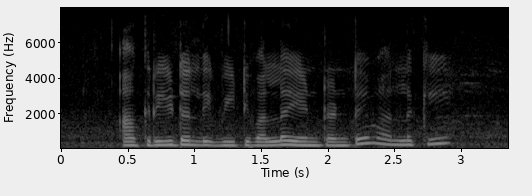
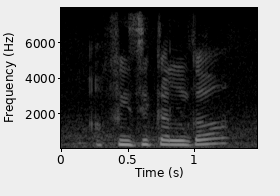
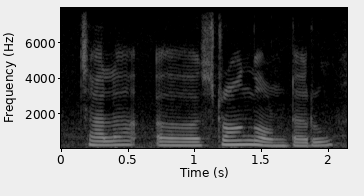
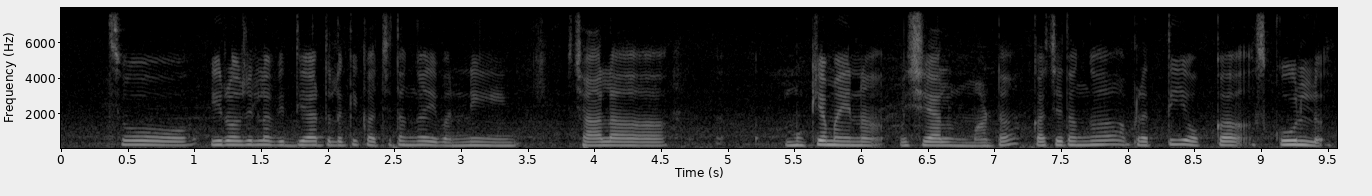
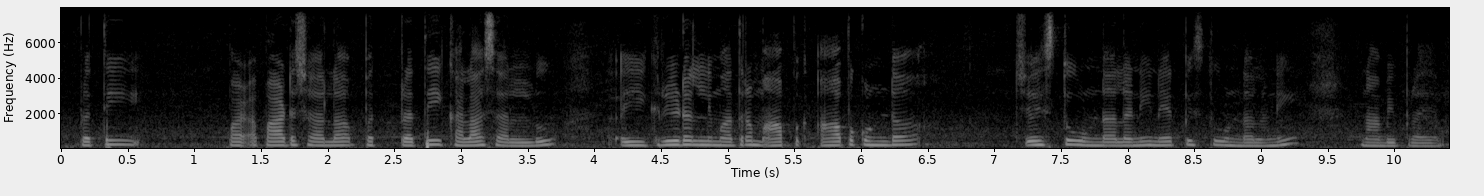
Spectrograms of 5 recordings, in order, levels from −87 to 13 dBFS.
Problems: low volume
